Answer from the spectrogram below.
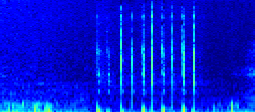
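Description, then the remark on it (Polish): A quick series of about nine crisp clicks from a mechanical keyboard switch being pressed repeatedly, evenly spaced and fairly loud against a quiet, low rumbling background. “Czyli są przełączniki, które na przykład jak naciskasz, posłuchaj”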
